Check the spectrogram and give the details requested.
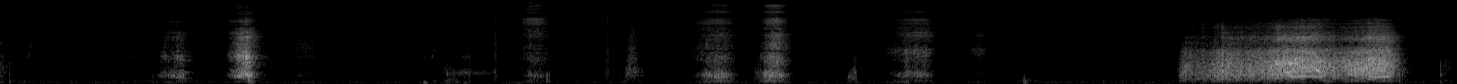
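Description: Series of short sniffs and snorts building up, with small bursts, then a long forceful blast at the end; repeated itchy sneezing.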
